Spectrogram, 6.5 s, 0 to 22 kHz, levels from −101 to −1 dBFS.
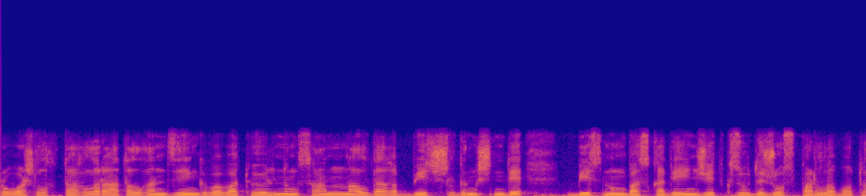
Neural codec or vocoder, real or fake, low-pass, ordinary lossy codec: none; real; 7.2 kHz; Opus, 24 kbps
